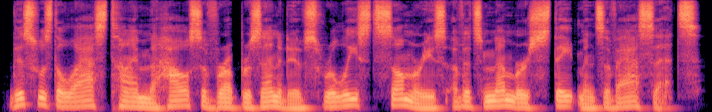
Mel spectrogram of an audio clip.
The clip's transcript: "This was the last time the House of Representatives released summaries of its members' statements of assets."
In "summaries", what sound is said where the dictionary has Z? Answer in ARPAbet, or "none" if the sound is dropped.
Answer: Z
